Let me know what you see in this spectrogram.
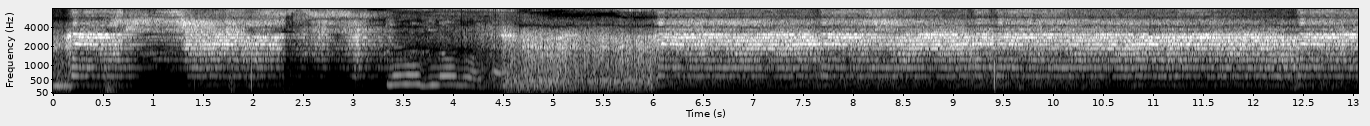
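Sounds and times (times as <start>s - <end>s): train horn held: 0.0s - 3.4s, 6.0s - 13.0s
train wheels rushing on rails: 0.0s - 13.0s.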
